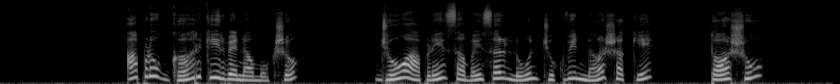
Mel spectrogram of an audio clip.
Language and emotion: Gujarati, fearful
